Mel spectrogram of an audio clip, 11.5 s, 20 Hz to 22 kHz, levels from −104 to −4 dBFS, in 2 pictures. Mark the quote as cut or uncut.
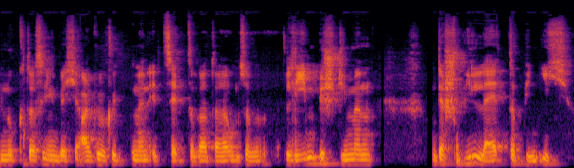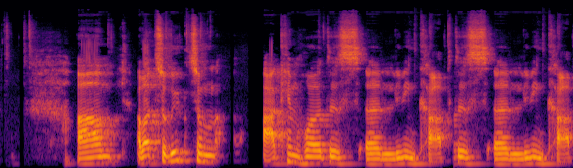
cut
